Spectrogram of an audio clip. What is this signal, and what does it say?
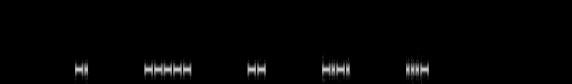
Morse code, heard as a keyed tone, about 53 wpm, spaced as for 14 wpm, 700 Hz. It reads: N0MCV
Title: USA Call Signs - 5 Characters - 8x Character Spacing - 50wpm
